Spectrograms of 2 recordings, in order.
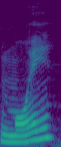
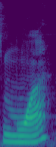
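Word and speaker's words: Moi: It's not pronounced moy. It's mwa. It's a French word.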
